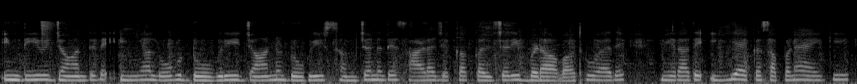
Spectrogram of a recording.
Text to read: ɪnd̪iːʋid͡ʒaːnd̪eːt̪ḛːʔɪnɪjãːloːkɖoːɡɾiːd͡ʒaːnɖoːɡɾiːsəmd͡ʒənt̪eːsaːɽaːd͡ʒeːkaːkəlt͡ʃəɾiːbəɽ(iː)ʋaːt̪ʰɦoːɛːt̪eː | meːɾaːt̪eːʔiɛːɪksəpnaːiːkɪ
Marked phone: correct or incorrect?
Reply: incorrect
